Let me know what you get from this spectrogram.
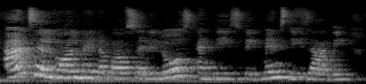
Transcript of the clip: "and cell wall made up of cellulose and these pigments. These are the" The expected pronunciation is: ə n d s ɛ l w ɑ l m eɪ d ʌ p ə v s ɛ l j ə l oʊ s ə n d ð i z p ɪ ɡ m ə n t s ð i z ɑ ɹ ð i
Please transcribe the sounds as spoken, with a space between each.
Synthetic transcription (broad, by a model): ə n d s ɛ l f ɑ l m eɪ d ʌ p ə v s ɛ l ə l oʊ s ə n d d i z p ɪ ɡ m ə n t s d i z ɑ ɹ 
